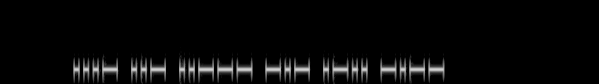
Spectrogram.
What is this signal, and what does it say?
Morse code, heard as a keyed tone, about 25 wpm, 700 Hz. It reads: VU2KLY
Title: DXCC-100 Call Signs - 6 Characters - 25wpm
